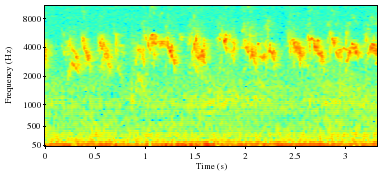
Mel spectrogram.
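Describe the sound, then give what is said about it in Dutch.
A steady stream of bright, overlapping chirps from several house sparrows, repeating rapidly throughout, with a low rumbling background hum underneath. “twee weken geleden hoorde je in de radiotuin over de huismus”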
